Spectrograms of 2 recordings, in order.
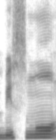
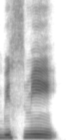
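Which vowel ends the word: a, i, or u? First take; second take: u; i. First: The word ends with a u vowel. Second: The word ends with an i vowel. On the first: The speaker calls it wrong. "Nggak boleh dibaca bismu" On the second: The speaker calls it right. "makanya harus dibaca bismi"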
